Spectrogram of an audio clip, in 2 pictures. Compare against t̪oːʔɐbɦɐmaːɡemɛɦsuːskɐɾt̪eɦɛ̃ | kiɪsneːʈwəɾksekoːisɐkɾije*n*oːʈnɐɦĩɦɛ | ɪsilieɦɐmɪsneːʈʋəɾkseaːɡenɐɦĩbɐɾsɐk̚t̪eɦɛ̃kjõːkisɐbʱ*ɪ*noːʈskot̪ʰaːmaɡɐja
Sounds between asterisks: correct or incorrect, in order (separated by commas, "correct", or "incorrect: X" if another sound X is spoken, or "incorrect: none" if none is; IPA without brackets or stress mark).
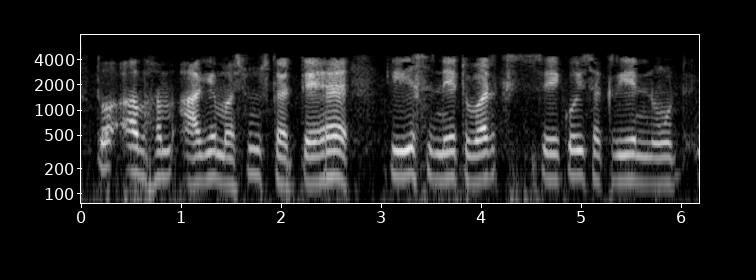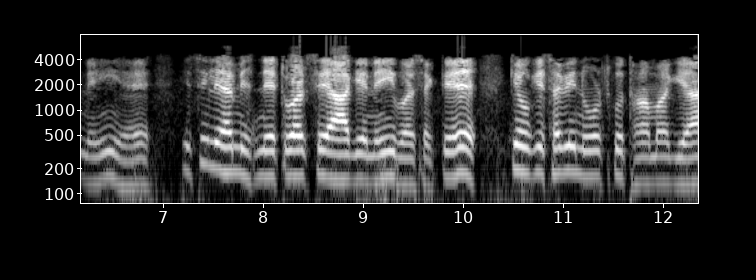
correct, incorrect: i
